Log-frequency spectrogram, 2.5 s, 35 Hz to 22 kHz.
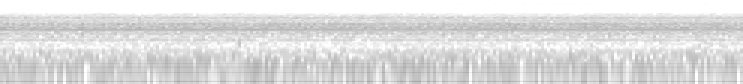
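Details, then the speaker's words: Orange AD140 tube guitar amp, lead-channel mod on first stage: steady low hiss with faint mains hum, no playing; mod adds hiss and dulls high end, noise gone once bypassed. "we're going to bypass this mod you could hear it completely dulls the high end listen for the hiss in the background"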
